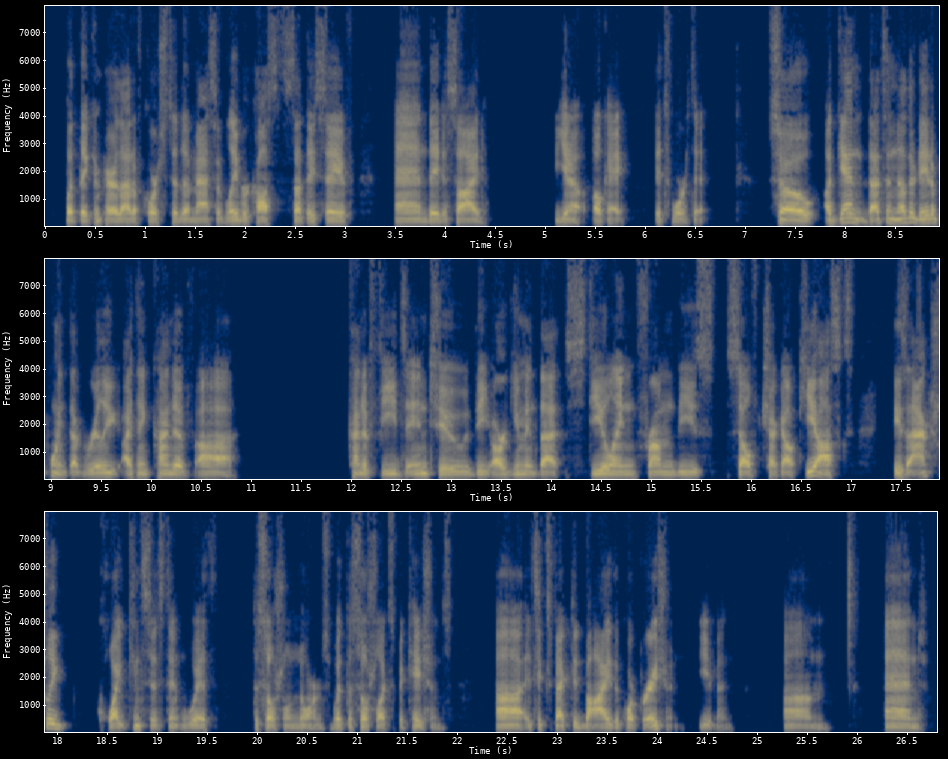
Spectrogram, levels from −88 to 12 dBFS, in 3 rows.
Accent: American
